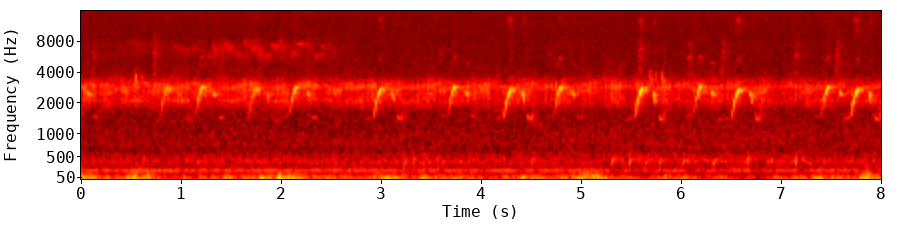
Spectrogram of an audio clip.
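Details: Burrow-nesting Striated pardalotes at a dry stone wall: a long, even series of sharp high chirps, roughly two per second, fairly quiet against low rumbling noise and a steady hum.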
